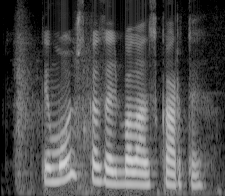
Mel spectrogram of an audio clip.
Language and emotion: Russian, neutral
